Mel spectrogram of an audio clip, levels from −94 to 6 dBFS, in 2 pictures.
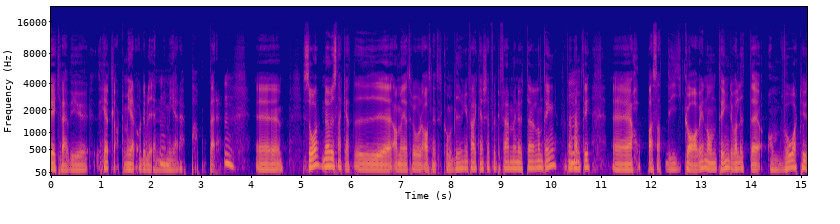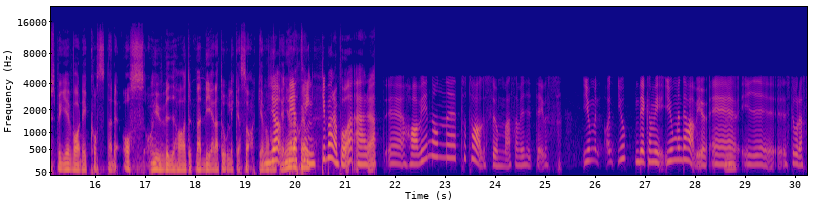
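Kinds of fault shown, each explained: Input switched to a poorer device: At 21.59 s the speech suddenly turns dull and boxy, and it stays that way to the end. From that point nothing above 4.6 kHz comes through. The level drops by roughly 10 dB. A new, faint background noise appears, far below the speech. There is no gap at the change. This is likely the input jumping to a narrower-band microphone or headset, which brings its own tone, level and noise.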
